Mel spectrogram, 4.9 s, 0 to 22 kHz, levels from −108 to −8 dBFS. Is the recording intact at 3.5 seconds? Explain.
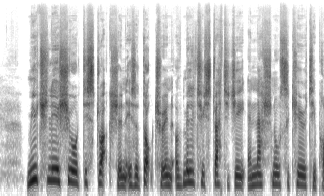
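Yes, the audio is intact at 3.5 seconds, with no dropout, click, distortion or other fault at that point.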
